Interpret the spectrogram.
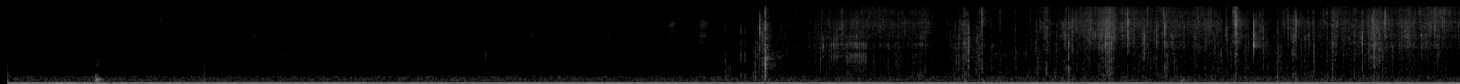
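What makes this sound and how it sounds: A fist-sized ball with a thin white plaster shell over a core of small pink foam beads is squeezed and cracked with fingertips and thumbs. After several quiet seconds with only a steady low hum and faint rustling, the shell crunches and breaks into flakes with sharp, bright crackles. The foam beads crinkle out as the crushing continues.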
